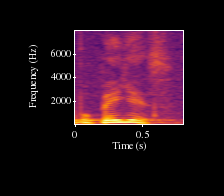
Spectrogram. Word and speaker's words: Popeye: leche para el crecimiento, para que se pongan bien Popeyes.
